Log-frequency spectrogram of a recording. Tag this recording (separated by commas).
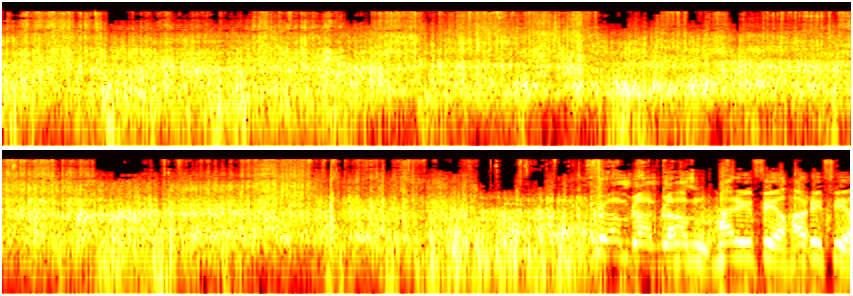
Speech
